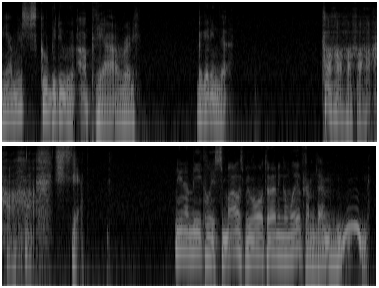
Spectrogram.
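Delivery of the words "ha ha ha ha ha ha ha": low mock laugh. Awkward laugh after Scooby-Doo joke.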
